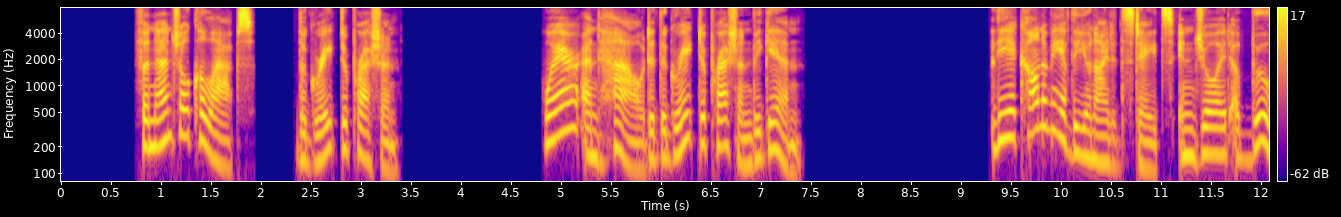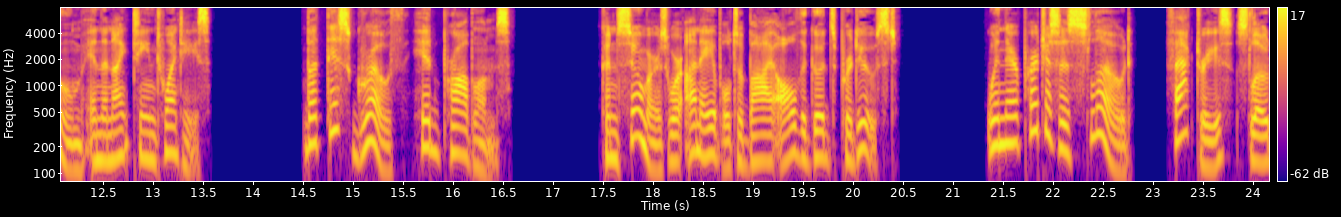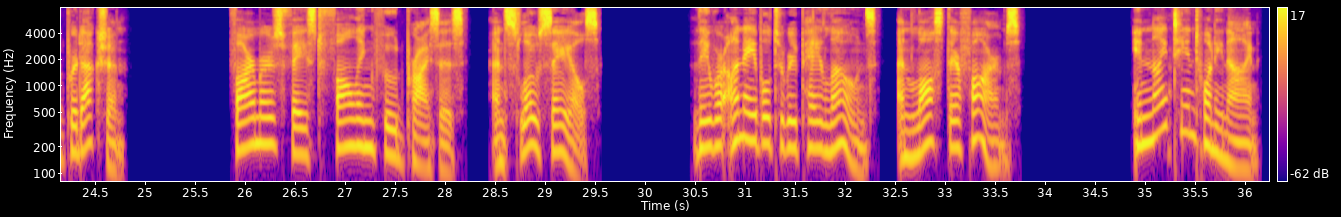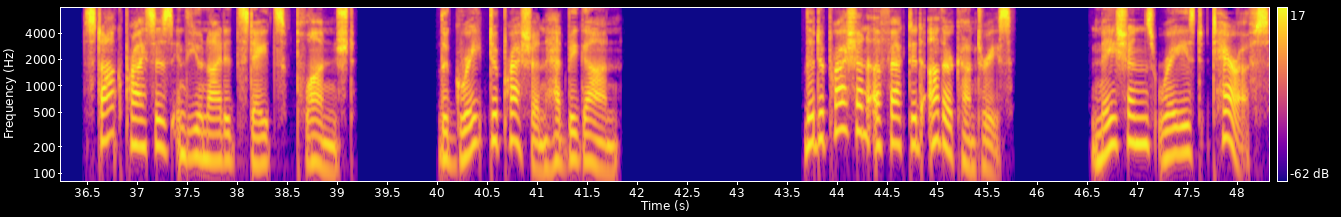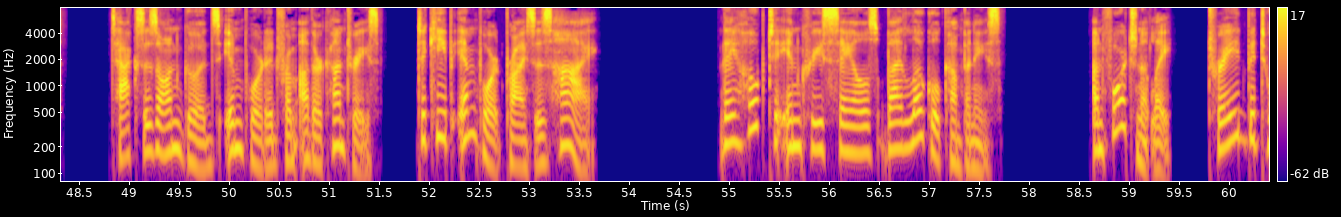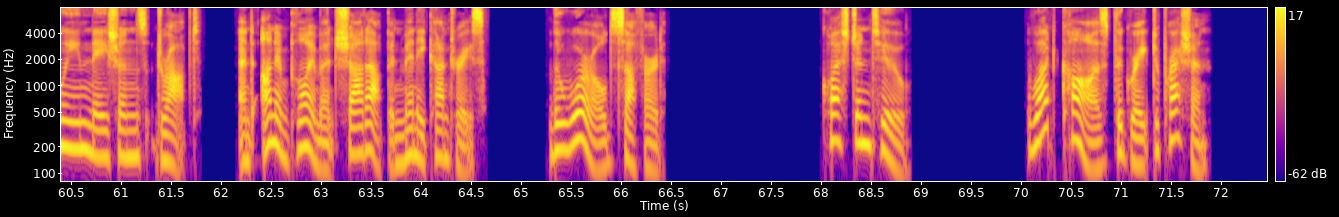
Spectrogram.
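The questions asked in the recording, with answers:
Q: What caused the Great Depression?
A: Hidden problems in the US economy: consumers couldn't buy all the goods made, farmers couldn't repay loans, and US stock prices crashed in 1929.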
